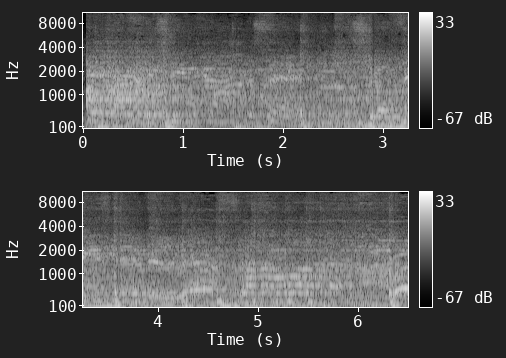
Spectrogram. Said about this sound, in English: The crowd cheered for her. But this is kind of what it sounded like. Listen to this.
